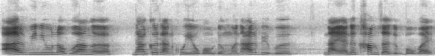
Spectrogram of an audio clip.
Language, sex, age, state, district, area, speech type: Bodo, female, 18-30, Assam, Kokrajhar, rural, spontaneous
